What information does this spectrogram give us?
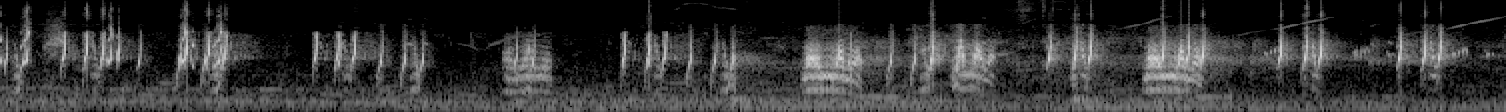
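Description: Common quail giving sharp, liquid clipped notes in quick groups of two to four, repeated over and over at a brisk, uneven pace.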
